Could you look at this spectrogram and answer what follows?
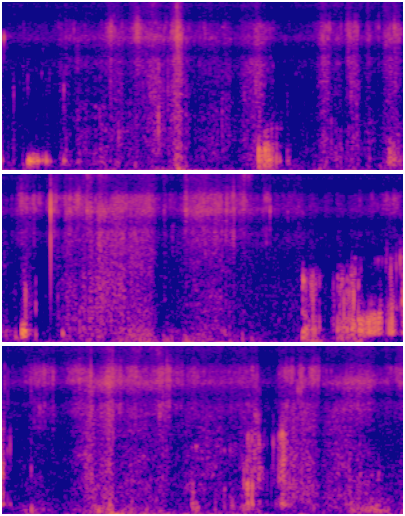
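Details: Morning on waking, very hungry: irregular low gurgling and rumbling bursts from an empty stomach; ordinary hunger growling (borborygmi).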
